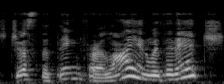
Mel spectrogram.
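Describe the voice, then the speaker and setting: In a put-on character voice, a woman pitches high and swings her pitch very widely while keeping a moderate pace. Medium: read story.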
